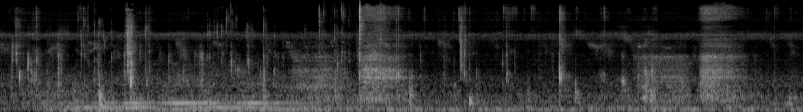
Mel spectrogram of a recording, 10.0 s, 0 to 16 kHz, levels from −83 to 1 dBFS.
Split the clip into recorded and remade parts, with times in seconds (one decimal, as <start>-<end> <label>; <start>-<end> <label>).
0.0-1.1 remade; 1.1-1.7 recorded; 1.7-2.6 remade; 2.6-4.7 recorded; 4.7-10.0 remade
